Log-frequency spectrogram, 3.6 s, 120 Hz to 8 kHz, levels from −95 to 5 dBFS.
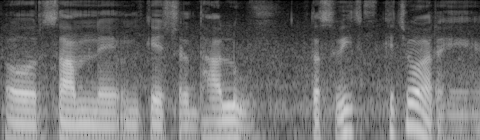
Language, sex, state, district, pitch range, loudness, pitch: Hindi, male, Chandigarh, Chandigarh, 95-105 Hz, -22 LUFS, 95 Hz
